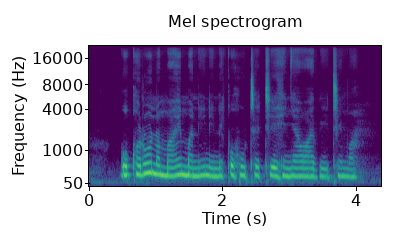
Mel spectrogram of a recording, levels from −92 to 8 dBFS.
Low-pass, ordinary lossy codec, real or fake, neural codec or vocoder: none; none; fake; vocoder, 44.1 kHz, 128 mel bands, Pupu-Vocoder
